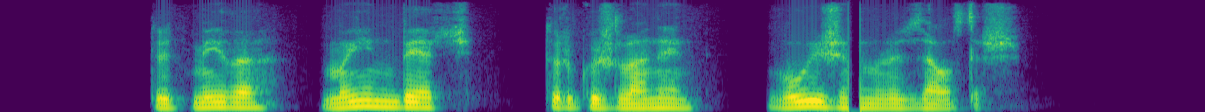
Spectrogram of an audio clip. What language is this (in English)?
Mari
